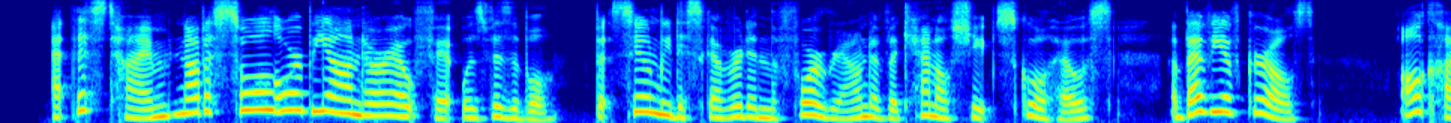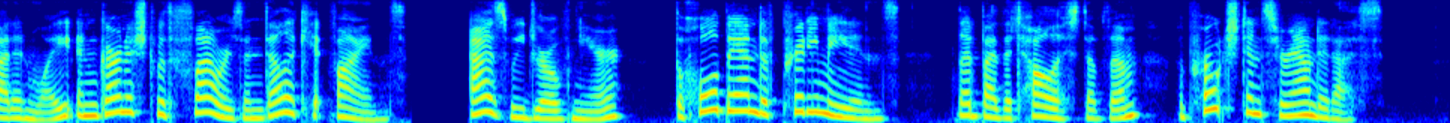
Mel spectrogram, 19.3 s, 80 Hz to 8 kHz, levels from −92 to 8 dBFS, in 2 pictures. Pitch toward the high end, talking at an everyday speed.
Yes: high, 245 Hz; average, 180 wpm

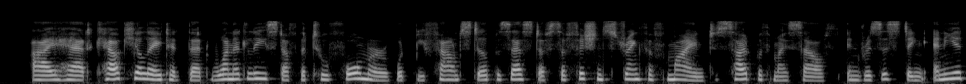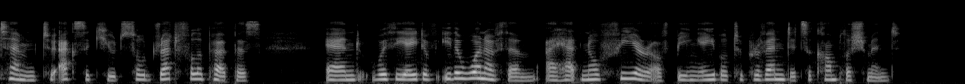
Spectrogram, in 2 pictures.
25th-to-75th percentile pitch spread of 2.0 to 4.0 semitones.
Yes: average, 3.1 semitones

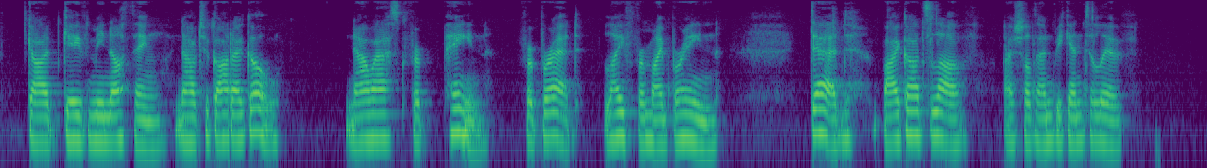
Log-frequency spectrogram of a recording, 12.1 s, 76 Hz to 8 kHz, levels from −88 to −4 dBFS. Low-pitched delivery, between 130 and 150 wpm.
No: medium, 160 Hz; average, 145 wpm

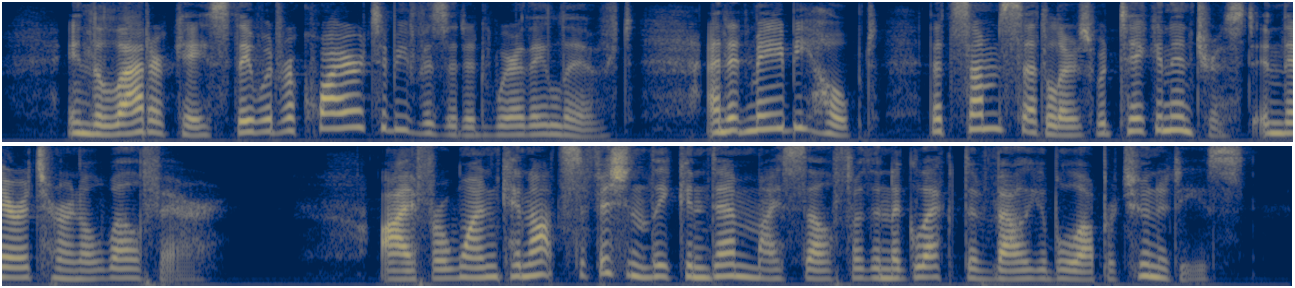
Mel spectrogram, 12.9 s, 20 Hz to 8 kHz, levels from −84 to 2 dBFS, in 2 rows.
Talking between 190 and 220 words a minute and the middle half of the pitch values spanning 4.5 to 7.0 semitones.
Yes: average, 195 wpm; average, 5.0 semitones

